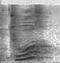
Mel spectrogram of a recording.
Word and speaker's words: Tur: Tur, prononcé tour, tour et sour.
